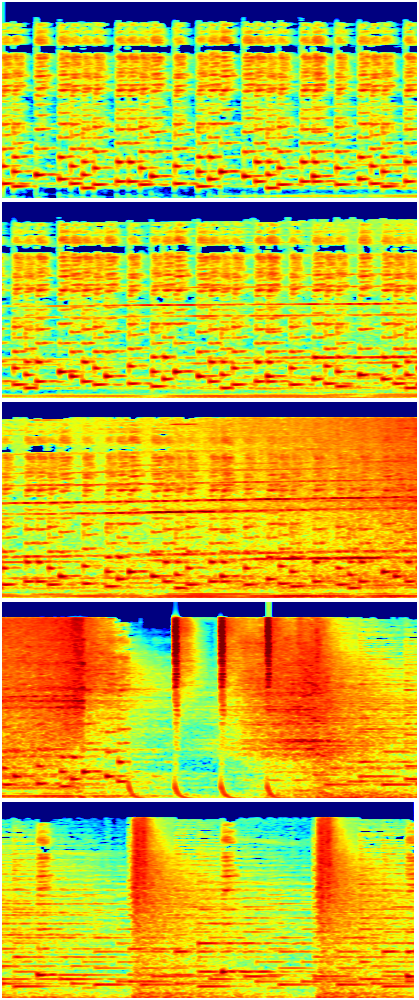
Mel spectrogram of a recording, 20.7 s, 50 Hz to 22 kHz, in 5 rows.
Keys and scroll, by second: 8.8 ctrl+s.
